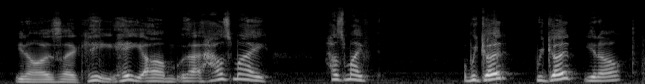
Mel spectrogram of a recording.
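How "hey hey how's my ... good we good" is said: put-on laid-back too-cool drawl, slow, pitched up. Imitating an actor on a reenactment show who acts too cool: imitating a too-cool actor. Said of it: "tries to act too cool for school".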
